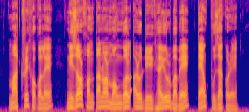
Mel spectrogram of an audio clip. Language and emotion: Assamese, neutral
